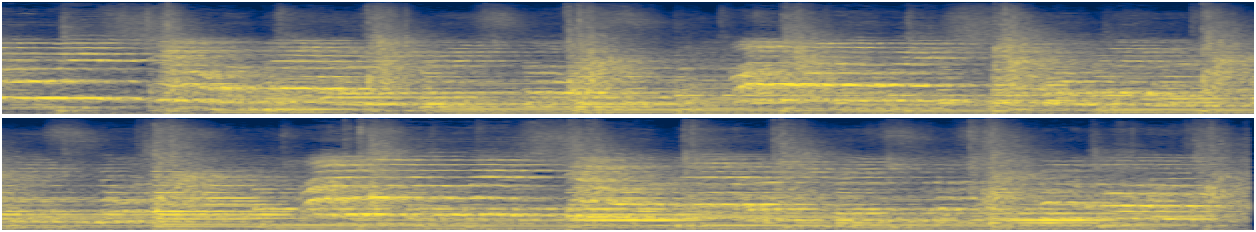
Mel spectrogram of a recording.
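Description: A woman singing long held notes, with grand piano accompaniment underneath.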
